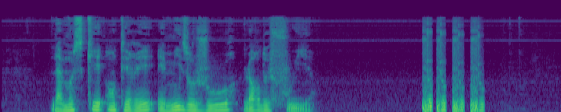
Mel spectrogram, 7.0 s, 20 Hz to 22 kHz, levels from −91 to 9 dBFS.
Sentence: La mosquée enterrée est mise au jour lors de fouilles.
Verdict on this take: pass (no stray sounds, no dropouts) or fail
fail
